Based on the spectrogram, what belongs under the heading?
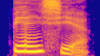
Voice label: "编写", Chinese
